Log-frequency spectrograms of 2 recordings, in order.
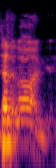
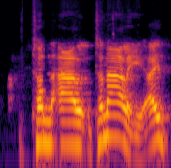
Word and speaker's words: Tonali: Is it Tonali or Talani? What are you saying? Talani? Tonali. It's Italian.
